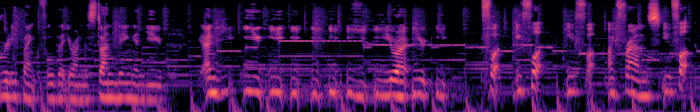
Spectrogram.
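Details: Female streamer with Tourette syndrome and self-reported severe coprolalia; swearing tics interrupt her speech; coprolalia, a vocal tic in Tourette syndrome.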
